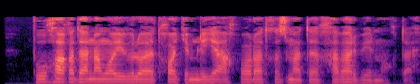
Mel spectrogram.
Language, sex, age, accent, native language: Uzbek, male, 19-29, Andijon, Uzbek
